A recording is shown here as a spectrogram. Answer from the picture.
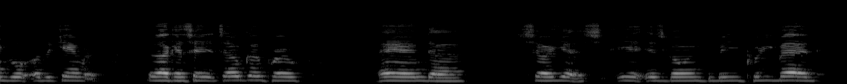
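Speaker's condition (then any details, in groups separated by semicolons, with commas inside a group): Cerebral palsy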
